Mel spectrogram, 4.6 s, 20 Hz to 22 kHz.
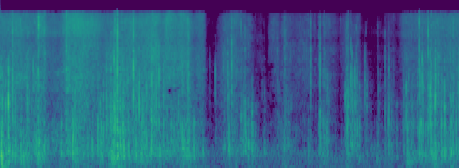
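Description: Hands lift a crumpled, thin white newsprint advertising flyer with a pink "20% korting" print from where it lies flat on a table, then crumple and crinkle the same sheet. Dense, bright crackling rustles fill the first two seconds, then drop to quieter, sparser crinkles and sharp crackles.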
